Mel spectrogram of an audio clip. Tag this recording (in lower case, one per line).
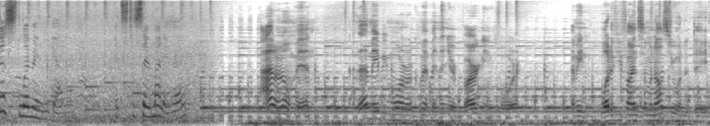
music
speech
